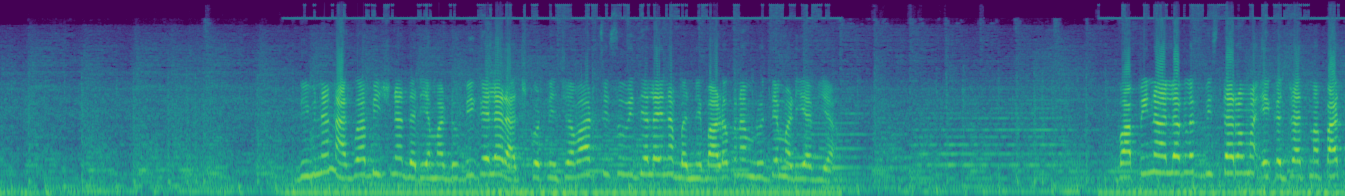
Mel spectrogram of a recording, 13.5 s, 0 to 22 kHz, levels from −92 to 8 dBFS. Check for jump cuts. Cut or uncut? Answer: cut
